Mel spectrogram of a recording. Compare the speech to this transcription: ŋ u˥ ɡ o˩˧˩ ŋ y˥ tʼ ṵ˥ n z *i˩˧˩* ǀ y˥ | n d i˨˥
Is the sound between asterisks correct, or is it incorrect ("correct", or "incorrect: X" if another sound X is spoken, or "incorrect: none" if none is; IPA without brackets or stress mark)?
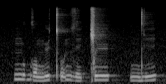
correct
